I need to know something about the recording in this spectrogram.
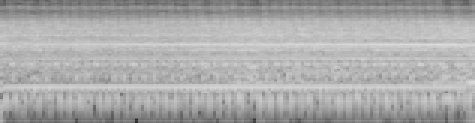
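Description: A loud, steady, distorted drone: one held low tone with a thin high whine above it, over a hiss of noise, as in harsh experimental noise music.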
